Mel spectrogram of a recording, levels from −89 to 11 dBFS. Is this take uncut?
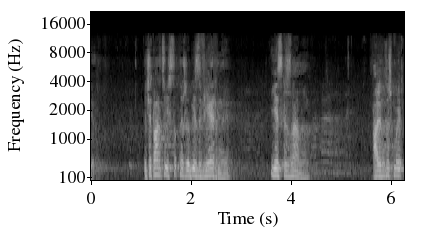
no; 3 cuts; at 1.2 s, 2.0 s, 3.9 s

